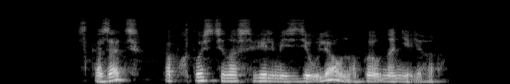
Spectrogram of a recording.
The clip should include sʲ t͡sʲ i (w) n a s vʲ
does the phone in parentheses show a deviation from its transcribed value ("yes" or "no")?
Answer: yes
